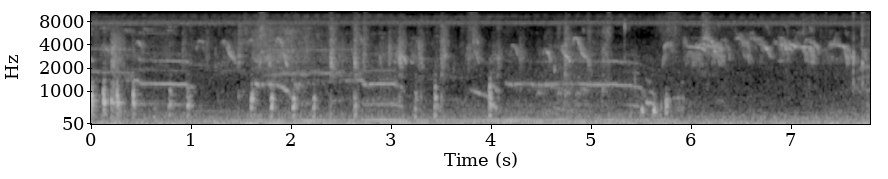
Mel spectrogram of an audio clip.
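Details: Pet chicken flock with new members: drawn-out, level, nasal calls held for about a second each, repeated several times, over busy high chirping and scattered short clucks, with a constant low hum underneath.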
